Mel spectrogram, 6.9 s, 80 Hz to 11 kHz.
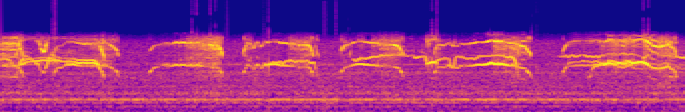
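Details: During a parent's feeding visit at a peregrine falcon nest in Gdańsk, Poland, 14 May 2022, 11:07: drawn-out wheezy wails in separate bursts about once a second, several voices overlapping, with a faint low hum.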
